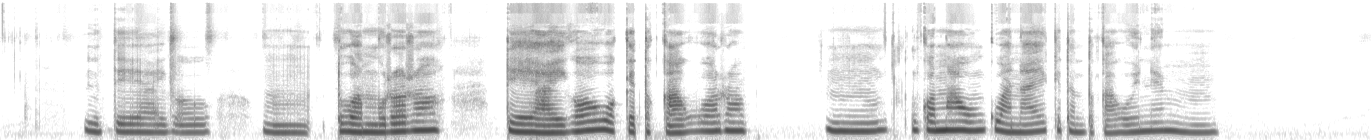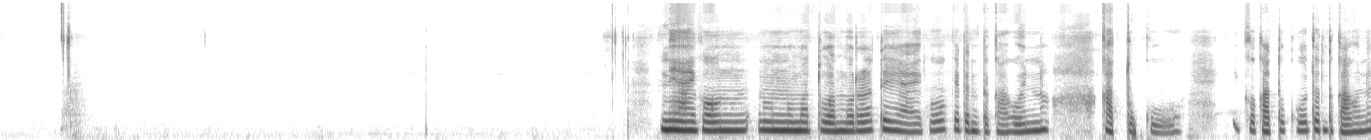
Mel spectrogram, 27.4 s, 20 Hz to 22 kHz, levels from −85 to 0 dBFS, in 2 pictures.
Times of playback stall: none

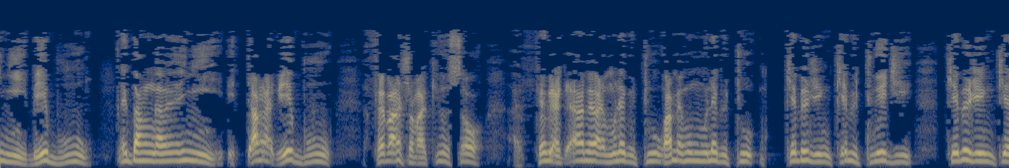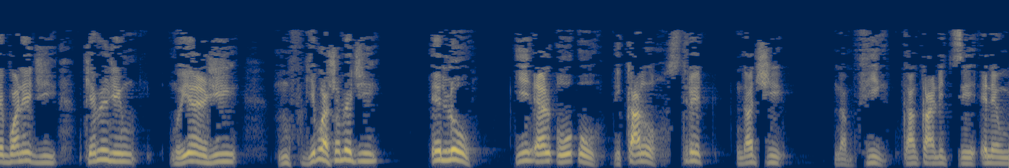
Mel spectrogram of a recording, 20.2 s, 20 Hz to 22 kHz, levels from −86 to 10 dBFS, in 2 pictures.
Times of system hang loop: none

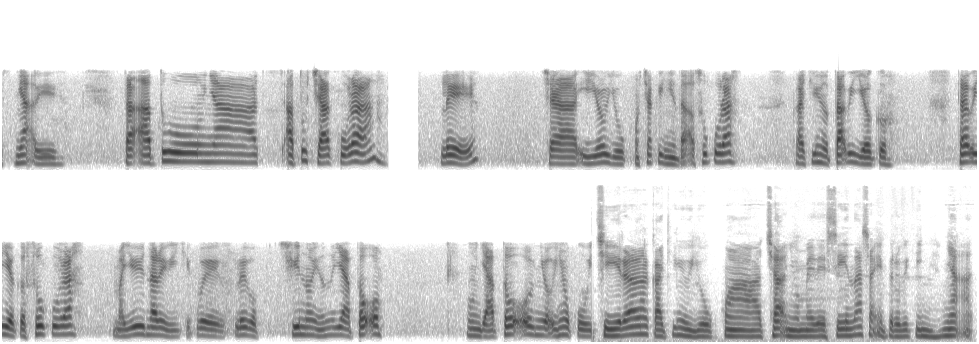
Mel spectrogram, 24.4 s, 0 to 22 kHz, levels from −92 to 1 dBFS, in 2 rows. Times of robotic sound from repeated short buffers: none

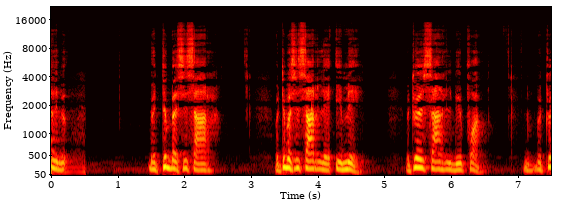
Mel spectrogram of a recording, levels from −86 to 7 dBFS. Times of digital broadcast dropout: none

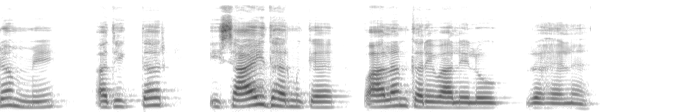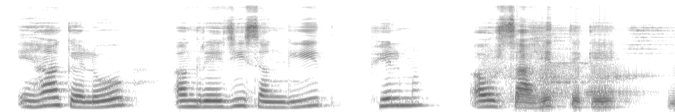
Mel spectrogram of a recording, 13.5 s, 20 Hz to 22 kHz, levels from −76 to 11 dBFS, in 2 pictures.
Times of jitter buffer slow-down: none

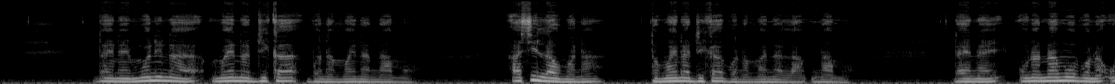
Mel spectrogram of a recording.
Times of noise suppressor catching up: none

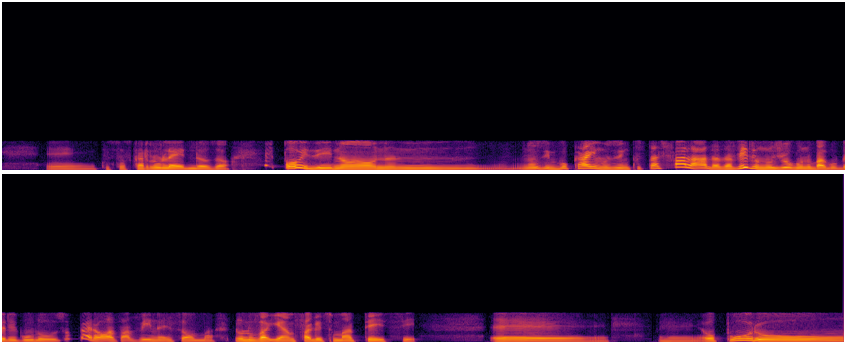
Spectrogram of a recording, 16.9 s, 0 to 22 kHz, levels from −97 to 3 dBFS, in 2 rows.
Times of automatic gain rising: none

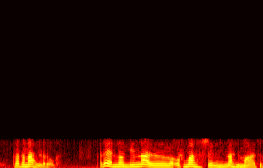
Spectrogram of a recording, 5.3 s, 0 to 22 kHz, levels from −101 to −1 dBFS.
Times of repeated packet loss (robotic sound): none

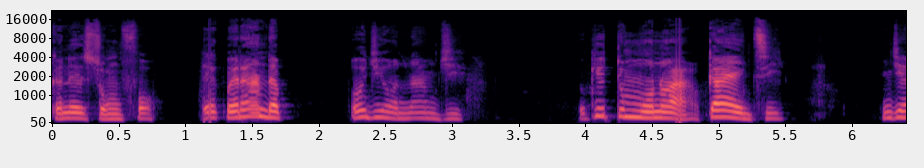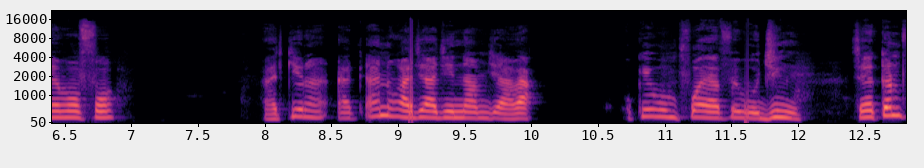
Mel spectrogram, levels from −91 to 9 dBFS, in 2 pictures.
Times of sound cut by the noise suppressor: none

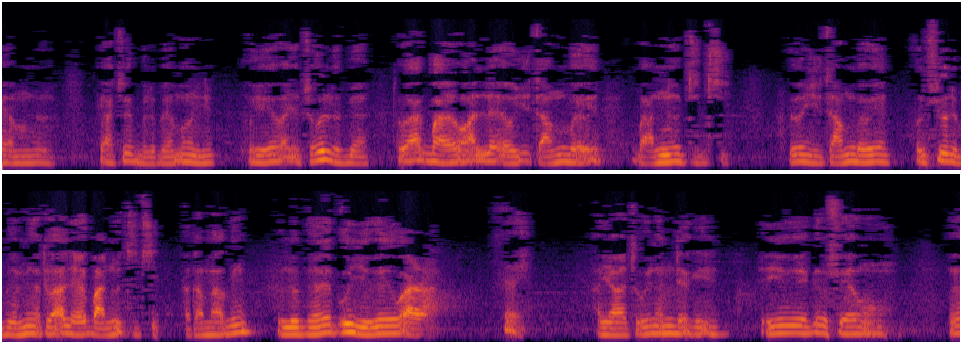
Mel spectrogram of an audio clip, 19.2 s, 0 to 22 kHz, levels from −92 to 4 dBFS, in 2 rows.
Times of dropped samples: none

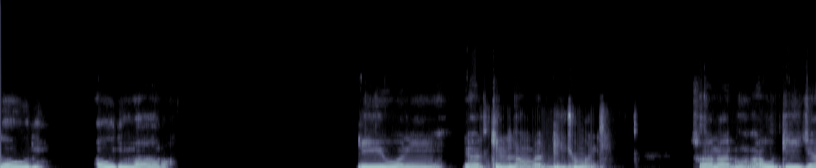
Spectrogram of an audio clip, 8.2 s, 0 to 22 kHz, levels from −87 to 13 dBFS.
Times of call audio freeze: none

